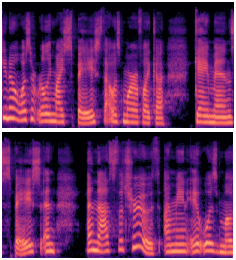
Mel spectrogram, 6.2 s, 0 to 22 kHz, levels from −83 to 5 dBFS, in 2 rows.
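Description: No technical faults are audible anywhere in the recording.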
